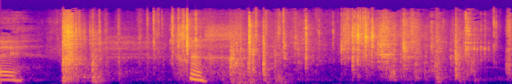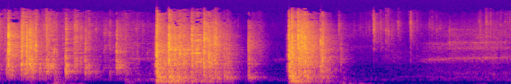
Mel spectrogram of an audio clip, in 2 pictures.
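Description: Plastic and metal objects clatter as hands rummage through a pile.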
